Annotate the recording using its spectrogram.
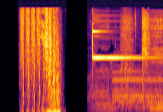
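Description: A short crackling burst of glitchy TV-static transition noise, then a pause, then a ringing high ding over a sustained music chord about a second in.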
